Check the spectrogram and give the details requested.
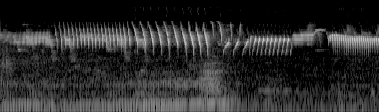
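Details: Canary song meant to stimulate other canaries: fast high trills, then a sequence of sharp, sweeping down-slurred notes repeated several times a second, a quick buzzy roll and a steady high rattling trill, over a faint low hum.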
